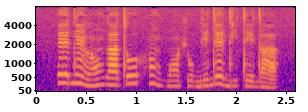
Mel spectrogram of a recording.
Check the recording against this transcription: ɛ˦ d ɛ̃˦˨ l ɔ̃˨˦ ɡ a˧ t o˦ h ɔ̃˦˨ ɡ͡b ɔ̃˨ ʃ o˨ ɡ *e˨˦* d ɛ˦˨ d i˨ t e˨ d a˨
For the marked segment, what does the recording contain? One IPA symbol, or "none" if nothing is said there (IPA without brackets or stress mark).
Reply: e˨˦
